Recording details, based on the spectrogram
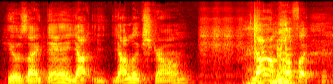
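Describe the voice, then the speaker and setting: A man's voice: medium pitch, very animated, a little slow, pushed and bright. A man, not an English speaker, hosting a casual chat in slangy, profane speech. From Mississippi, United States. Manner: slangy, profane, says "bro" often. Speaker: podcast host.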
